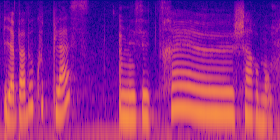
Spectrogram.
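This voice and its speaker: A young woman reporter chatting on a podcast in a relaxed, friendly way, laughing at her own anecdotes. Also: a little high, normal speed, crowd noise. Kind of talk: casual chat.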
